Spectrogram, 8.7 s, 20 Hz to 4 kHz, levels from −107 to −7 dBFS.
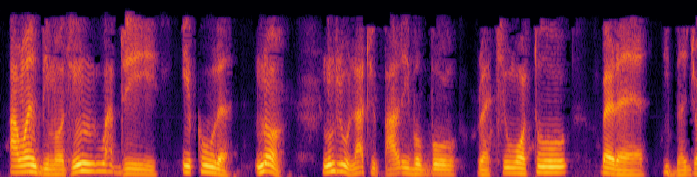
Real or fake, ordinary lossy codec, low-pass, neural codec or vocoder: fake; MP3, 24 kbps; 3.6 kHz; codec, 16 kHz, 1 kbps, X-Codec, HuBERT features, trained on LibriSpeech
